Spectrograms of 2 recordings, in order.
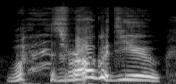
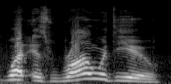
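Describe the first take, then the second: First: The question broken by a real laugh; laughing disbelief. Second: Said in the usual way. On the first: Real, not acted. Repeats it, laughing at AI.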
